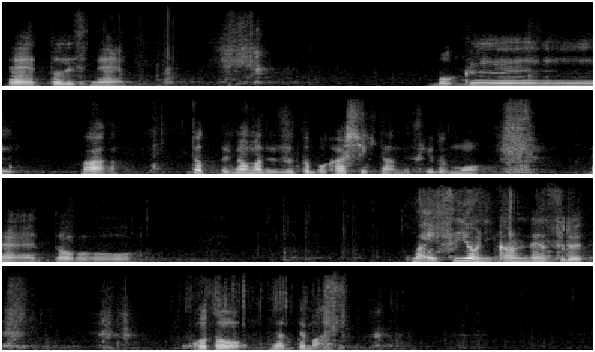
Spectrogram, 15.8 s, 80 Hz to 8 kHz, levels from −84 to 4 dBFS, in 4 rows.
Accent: native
